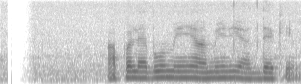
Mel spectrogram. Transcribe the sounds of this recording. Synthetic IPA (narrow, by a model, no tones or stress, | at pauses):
a̰pəlæbumeːamiːɾiad̪ːɛkḭːmə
